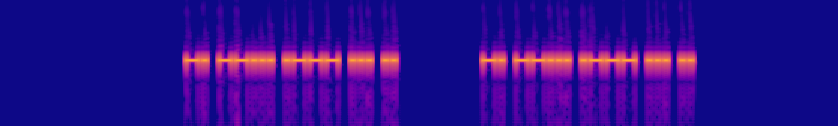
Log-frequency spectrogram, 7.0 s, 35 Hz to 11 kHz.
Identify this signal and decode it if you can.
Morse code, heard as a keyed tone, about 36 wpm, 700 Hz. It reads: N7JSI N7JSI
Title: USA Call Signs - 5 Characters - Repeated 2x - 35wpm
